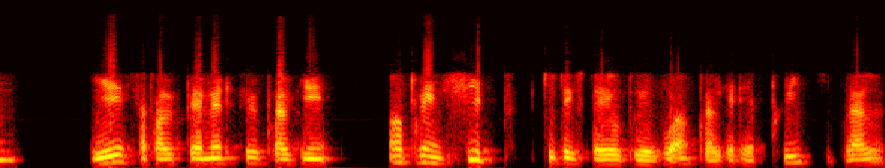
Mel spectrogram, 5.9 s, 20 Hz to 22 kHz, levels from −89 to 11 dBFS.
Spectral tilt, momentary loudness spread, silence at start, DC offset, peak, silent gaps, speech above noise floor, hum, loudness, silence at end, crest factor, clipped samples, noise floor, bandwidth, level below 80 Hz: -6.5 dB/octave; 10 LU; 0 s; under 0.1%; -8 dBFS; none; 43 dB; none; -22 LUFS; 0 s; 14 dB; under 0.1%; -64 dBFS; 8.8 kHz; -62 dBFS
